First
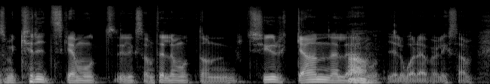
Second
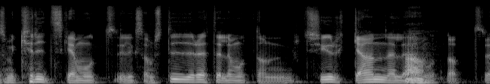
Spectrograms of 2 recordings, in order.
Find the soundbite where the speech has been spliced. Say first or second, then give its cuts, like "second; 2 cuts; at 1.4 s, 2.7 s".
first; 2 cuts; at 1.5 s, 3.9 s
